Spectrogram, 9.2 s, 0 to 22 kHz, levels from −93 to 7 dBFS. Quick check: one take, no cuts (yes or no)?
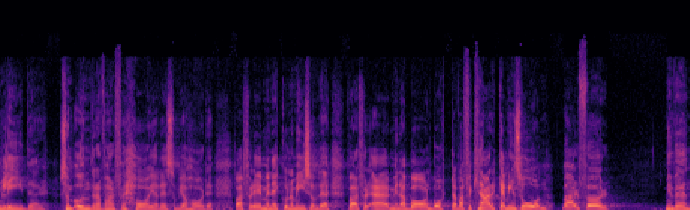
no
